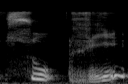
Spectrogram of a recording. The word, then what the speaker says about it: souris: Et par contre, là, on voit bien, il y a aussi une petite lettre muette, c'est un S. C'est très exceptionnel de mettre un S comme ça à la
